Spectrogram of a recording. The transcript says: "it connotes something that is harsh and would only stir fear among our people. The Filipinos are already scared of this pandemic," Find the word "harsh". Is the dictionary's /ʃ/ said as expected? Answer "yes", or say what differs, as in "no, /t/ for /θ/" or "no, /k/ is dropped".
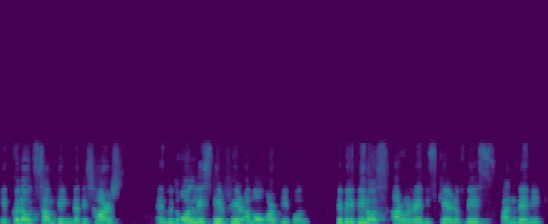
no, /s/ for /ʃ/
